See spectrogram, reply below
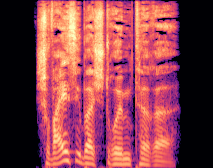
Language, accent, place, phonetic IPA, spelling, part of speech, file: German, Germany, Berlin, [ˈʃvaɪ̯sʔyːbɐˌʃtʁøːmtəʁə], schweißüberströmtere, adjective, De-schweißüberströmtere.ogg
- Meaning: inflection of schweißüberströmt: 1. strong/mixed nominative/accusative feminine singular comparative degree 2. strong nominative/accusative plural comparative degree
